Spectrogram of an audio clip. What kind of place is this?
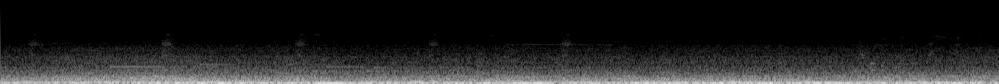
car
